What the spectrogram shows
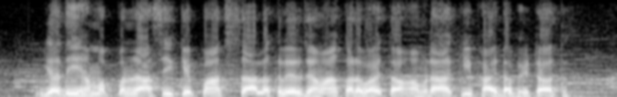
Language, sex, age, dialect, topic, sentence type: Maithili, male, 18-24, Southern/Standard, banking, question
